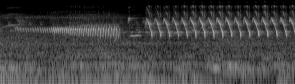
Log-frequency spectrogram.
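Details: Lively canary song intended for tutoring young birds: a steady buzzy whistled tone, a brief high note, then a fast pulsing trill repeated many times.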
